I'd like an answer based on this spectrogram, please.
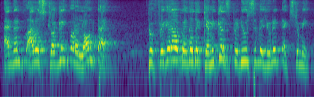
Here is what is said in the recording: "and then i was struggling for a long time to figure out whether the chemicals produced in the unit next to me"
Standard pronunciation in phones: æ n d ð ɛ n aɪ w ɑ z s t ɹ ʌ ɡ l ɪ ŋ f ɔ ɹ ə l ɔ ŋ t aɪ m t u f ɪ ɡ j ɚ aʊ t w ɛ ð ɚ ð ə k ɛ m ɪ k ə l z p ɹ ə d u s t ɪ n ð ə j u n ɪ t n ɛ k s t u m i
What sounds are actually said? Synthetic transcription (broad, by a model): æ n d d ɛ n aɪ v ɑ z s t ɹ ʌ ɡ l ɪ ŋ f ɔ ɹ ə l ɔ ŋ t aɪ m t u f ɪ ɡ j ɚ aʊ t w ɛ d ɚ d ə k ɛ m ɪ k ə l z p ɹ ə d u s ɪ n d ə j u n ɪ t n ɛ k s t u m i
